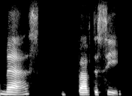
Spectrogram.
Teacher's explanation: mass ka ending sound s, above mein link kiya jayega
